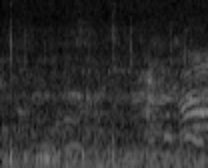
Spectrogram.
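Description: Distant, indistinct shouts and calls of players and spectators across an outdoor soccer field, heavier in the second half, with a faint sharp knock just after the start.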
